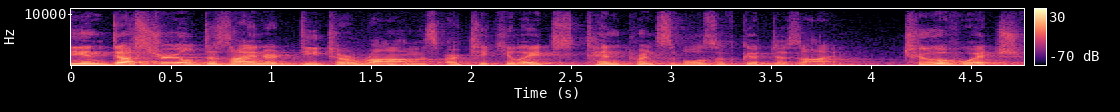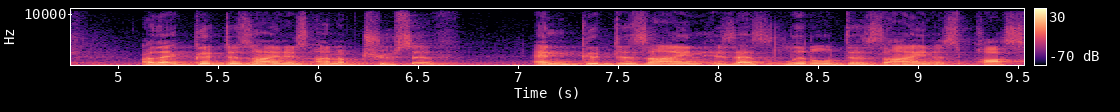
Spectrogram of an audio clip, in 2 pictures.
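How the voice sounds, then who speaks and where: A somewhat breathy male voice at medium pitch, fairly quick and with lively intonation, plus audible room echo. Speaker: technologist giving a short talk. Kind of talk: short conference talk. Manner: hesitant, many fillers.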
